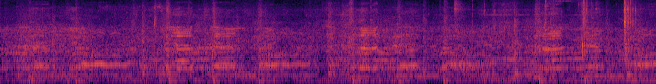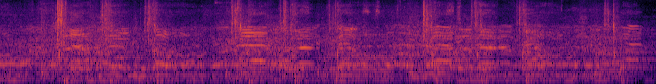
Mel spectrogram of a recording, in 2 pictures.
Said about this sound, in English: instead of looking out at the police officers they were looking through the fences to where the kids were being held and they matched with whatever was being chanted by the crowd let them go, let them go. But they started singing it.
